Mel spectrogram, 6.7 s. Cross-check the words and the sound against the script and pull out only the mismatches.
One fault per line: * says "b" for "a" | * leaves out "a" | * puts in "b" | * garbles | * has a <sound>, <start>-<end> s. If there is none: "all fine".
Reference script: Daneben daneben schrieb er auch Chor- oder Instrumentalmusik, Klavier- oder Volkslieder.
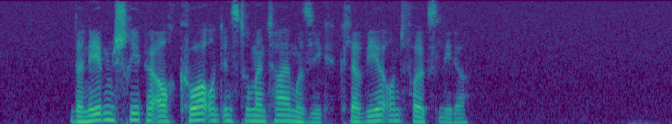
* leaves out "daneben"
* says "und" for "oder"
* says "und" for "oder"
